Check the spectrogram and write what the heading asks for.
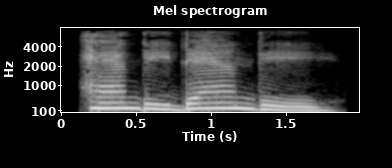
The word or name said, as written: handydandy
